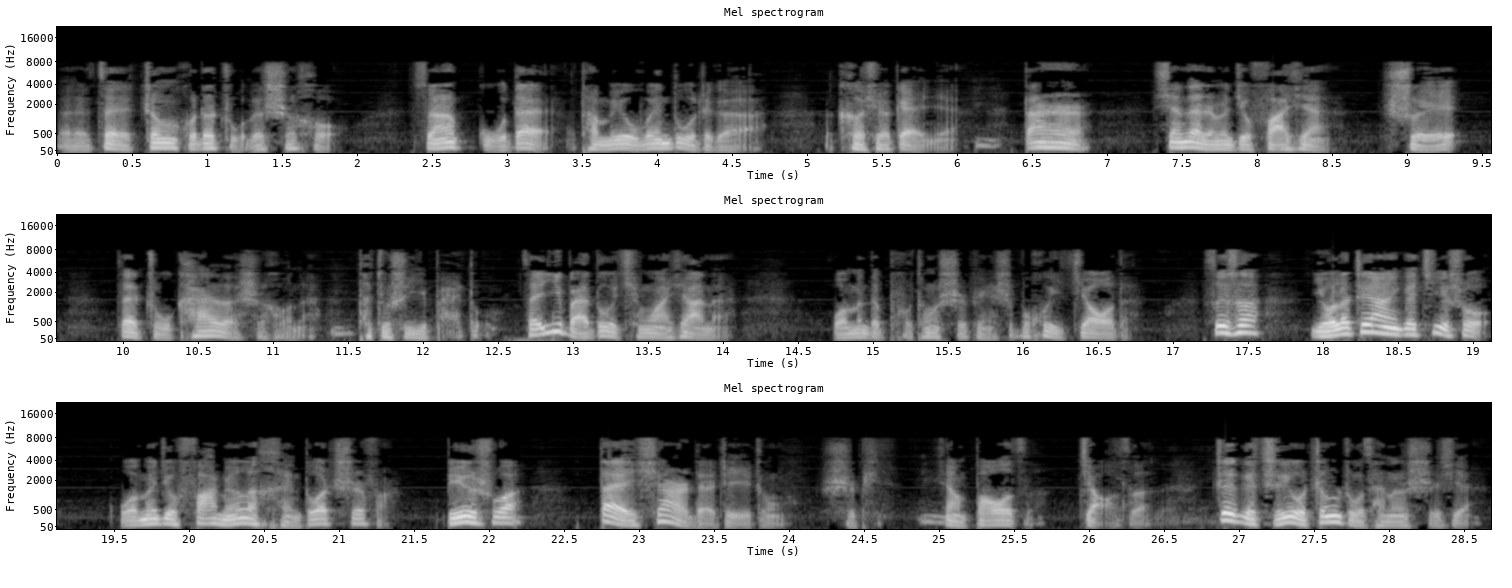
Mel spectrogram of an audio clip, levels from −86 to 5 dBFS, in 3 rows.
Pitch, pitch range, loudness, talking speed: 110 Hz, 90-125 Hz, -17 LUFS, 240 characters per minute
